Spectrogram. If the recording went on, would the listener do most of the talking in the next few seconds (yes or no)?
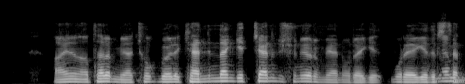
yes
